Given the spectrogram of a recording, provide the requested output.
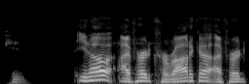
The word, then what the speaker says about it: Karateka: II users, that being Jordan Mechner, creator of Karateka and Prince of Persia, the classic video game franchises that launched on the Apple II back in the 80s. That would be Karateka, Ken. You know, I've heard Karateka, I've heard Karateka, and just recently Wade Clark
